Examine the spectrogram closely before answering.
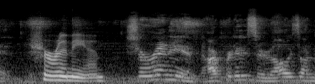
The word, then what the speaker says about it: Sherinian: No, I bought, now you got to pronounce the name for me. Derek Sherinian. Yeah, I don't know how to say it. Sherinian.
